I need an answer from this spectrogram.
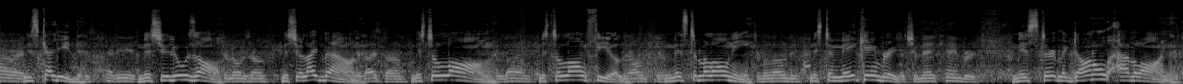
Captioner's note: calling of recorded vote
